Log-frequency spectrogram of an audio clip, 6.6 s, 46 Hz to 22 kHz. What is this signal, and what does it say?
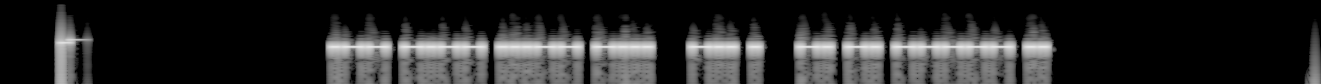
Morse code, heard as a keyed tone, about 40 wpm, 700 Hz. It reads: WY3B DE NN0I
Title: USA Callsign DE Callsign - 4 Characters - 40wpm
